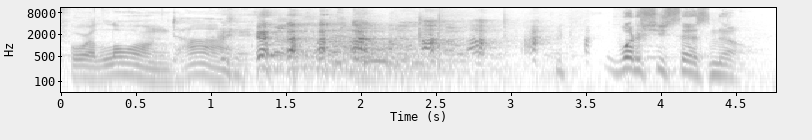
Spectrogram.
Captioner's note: laughter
